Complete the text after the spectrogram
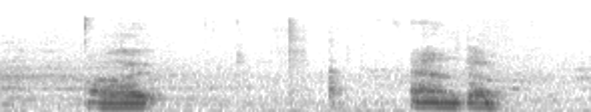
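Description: An elderly man speaks calmly in a few short phrases, close by in a room.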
